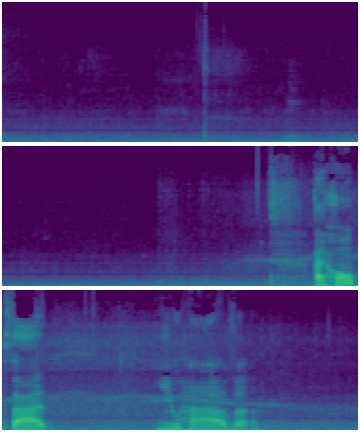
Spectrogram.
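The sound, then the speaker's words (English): Steady low rumbling wind howling outside fills the background throughout, a constant muffled roar, with a person speaking briefly over it near the end. “If you can hear the wind howling, I apologize for the background noise.”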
